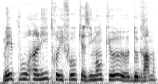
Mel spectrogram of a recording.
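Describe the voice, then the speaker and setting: A man's voice: high voice, unhurried. A man presenting a segment on a radio show, explaining things casually and hesitantly, with many fillers.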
